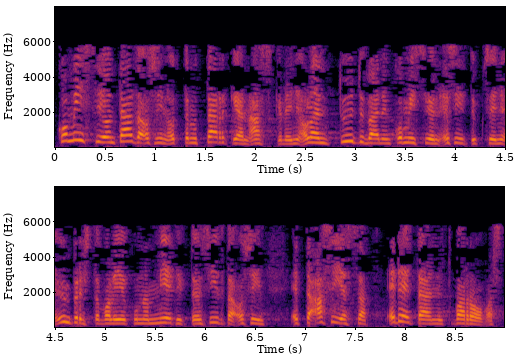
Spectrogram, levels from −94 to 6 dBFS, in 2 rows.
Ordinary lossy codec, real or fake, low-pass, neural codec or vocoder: MP3, 24 kbps; real; 7.2 kHz; none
